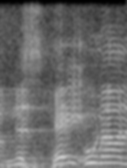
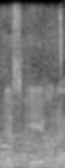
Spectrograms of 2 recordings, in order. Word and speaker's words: Niskayuna: Fighting out of Niskayuna, New York, he is Nick Sanzo. Well, I hate to see my hometown name get butchered, but it is Niskayuna, and it's not New York City, Bruce.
